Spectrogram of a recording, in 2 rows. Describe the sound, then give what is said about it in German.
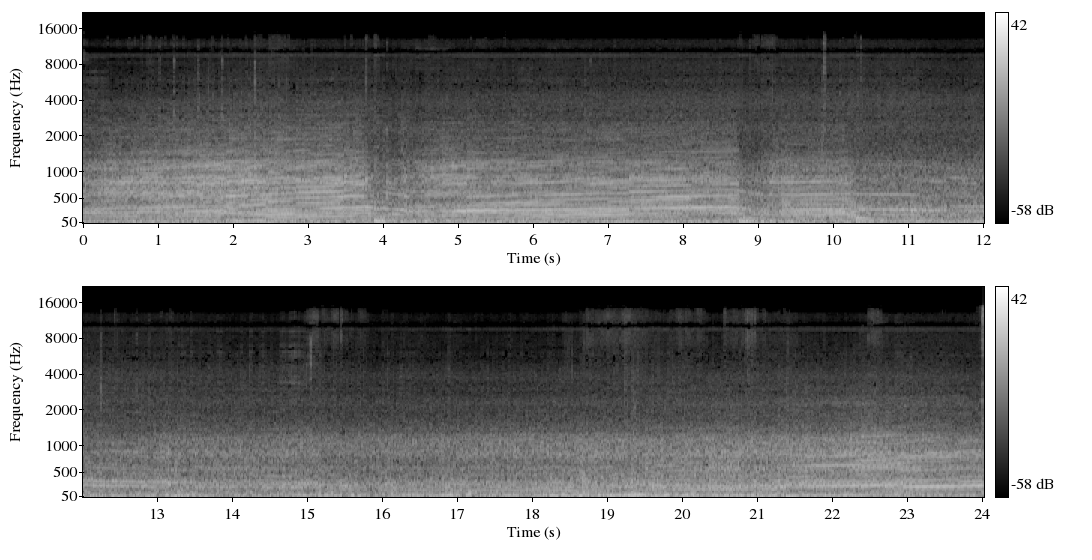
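A BMW M2 G87 accelerating hard from fourth gear at 50, its engine a loud, continuous, rich roar that holds strong throughout with no talk over it. “Irgendwie so vierter Gang bei 50 und dann gibst du einfach mal Gas.”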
